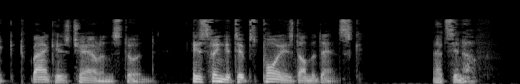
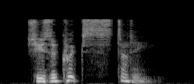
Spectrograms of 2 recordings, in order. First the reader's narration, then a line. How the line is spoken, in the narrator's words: Fool said tightly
